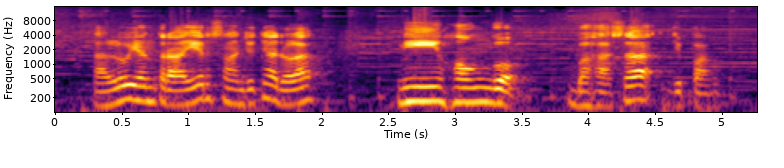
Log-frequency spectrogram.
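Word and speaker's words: 日本語: bahasa Jepang S kan kalau secara tulisannya ni Hongo tapi kok dibacanya ni honggo karena n dalam bahasa Jepang dibacanya Eng maka otomatis di sini seperti enya dobble makanya ni honggo bacaannya ya selanjutnya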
